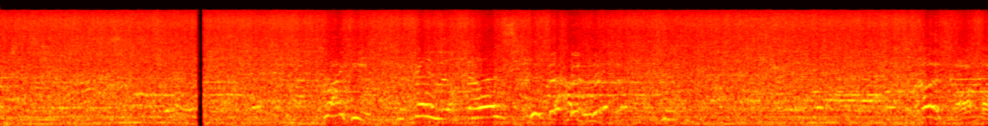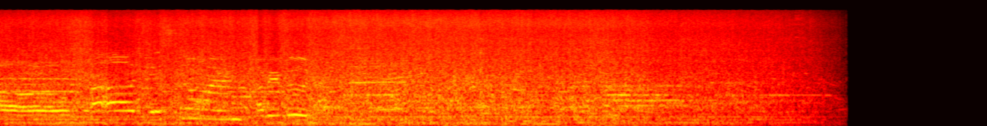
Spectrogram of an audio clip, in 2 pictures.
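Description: Busy restaurant babble of many overlapping voices over a steady rush of running water. The sound cuts out for an instant about two seconds in and fades out near the end.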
